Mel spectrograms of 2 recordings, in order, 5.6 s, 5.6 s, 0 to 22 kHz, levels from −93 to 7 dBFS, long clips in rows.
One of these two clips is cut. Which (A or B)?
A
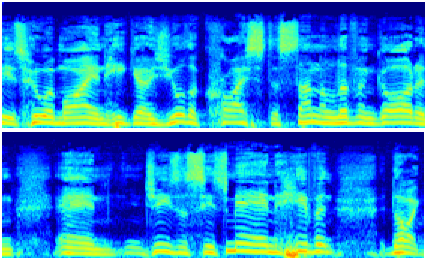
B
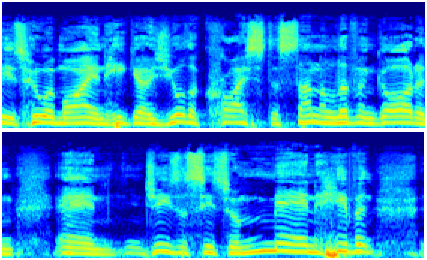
A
